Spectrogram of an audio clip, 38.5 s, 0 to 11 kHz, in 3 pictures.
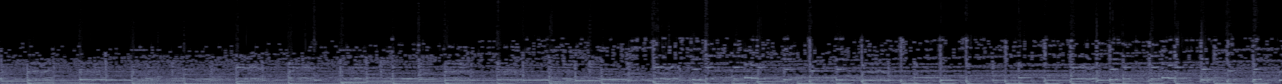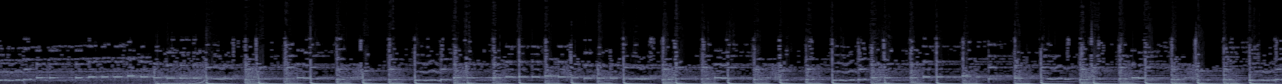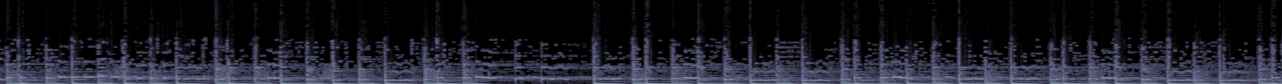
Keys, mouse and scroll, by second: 0.9 scroll down 4, 1.0 middle click, 1.7 Tab, 1.9-2.4 scroll down 2, 1.9 middle click, 2.4-3.2 scroll up 4, 3.2 drag, 4.4 click, 5.0 click, 6.4 scroll down 2, 6.6 shift+middle click, 6.7 scroll up 2, 6.9-7.3 shift+middle drag, 7.3 Tab, 8.2 click, 8.3 click, 9.2 shift+click, 9.5 middle click, 10.1 KP_Add, 10.3-11.4 middle drag, 11.4 drag, 11.7 click, 11.9 click, 12.4 Tab, 12.4 middle click, 13.1 click, 14.1 click, 14.4 click, 14.6-15.4 scroll down 5, 15.4 click, 15.9-16.3 scroll down 1, 16.3 alt+h, 16.4 scroll down 1, 16.7 click, 16.9 KP_3, 17.6 scroll down 2, 17.8 shift+middle click, 17.9 scroll up 3, 18.2 g, 19.4 r, 20.2 scroll down 3, 20.5 scroll up 3, 20.8 s, 21.7 r, 22.7 KP_0, 23.5 drag, 26.5 click, 26.8 shift+a, 27.6 s, 29.8-30.8 middle drag, 30.8 click, 31.0 shift+middle click, 31.4 ctrl+r, 32.0 click, 32.1 Tab, 32.5 ctrl+r, 34.8 scroll up 3, 34.9 shift+middle click, 35.4 ctrl+b.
